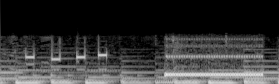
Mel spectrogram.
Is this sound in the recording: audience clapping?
no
